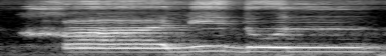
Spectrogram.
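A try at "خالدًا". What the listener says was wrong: Heavy پن میں کمی ہے، فتح کے ساتھ ہیوی پن میں کمی ہے. خالدن،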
